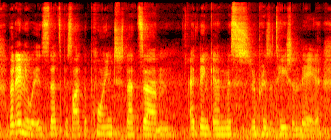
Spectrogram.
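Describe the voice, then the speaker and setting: A woman's medium-pitched voice in a South African accent at a moderate pace, with audible room echo and music in the background. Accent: South African (Xhosa) English. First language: Xhosa. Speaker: vlogger. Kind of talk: casual vlog talk. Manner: hesitant, many fillers and restarts.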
